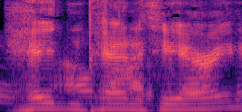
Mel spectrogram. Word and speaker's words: Hayden Panettiere: And I don't know who looked more uncomfortable, Klitschko or his wife, Hayden Panettiere, whatever you say her name. – Hayden Panettiere, yeah.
